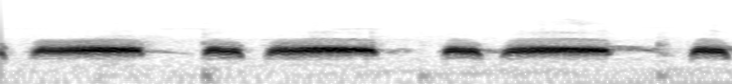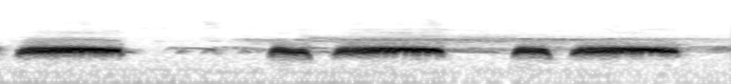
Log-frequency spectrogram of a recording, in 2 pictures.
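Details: Spotted dove 'thúc gù' call in the 'Thổ' voice, used to lure birds into traps: rapid alternation of a brief clipped note and a longer full coo, about five pairs in seven seconds, low and resonant.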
